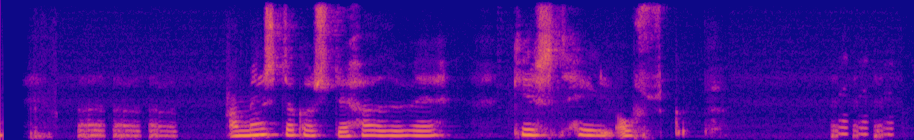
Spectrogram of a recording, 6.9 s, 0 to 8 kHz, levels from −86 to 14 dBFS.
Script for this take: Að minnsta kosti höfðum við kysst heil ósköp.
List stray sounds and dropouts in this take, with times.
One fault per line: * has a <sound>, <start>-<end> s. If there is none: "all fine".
* has a laugh, 0.6-1.3 s
* has a laugh, 6.2-6.7 s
